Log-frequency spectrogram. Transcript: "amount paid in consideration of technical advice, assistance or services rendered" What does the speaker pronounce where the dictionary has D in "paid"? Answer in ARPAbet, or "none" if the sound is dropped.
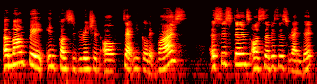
none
